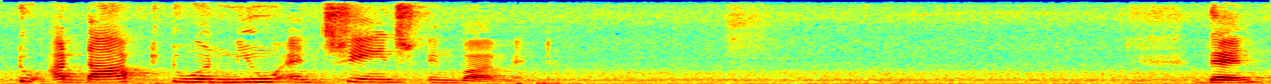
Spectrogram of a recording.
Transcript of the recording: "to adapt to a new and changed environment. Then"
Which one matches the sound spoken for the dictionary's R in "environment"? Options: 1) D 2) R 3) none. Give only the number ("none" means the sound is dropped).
3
